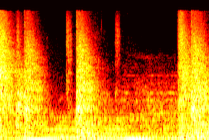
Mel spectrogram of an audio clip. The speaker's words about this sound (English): What are those noises? They sound like gunfire.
